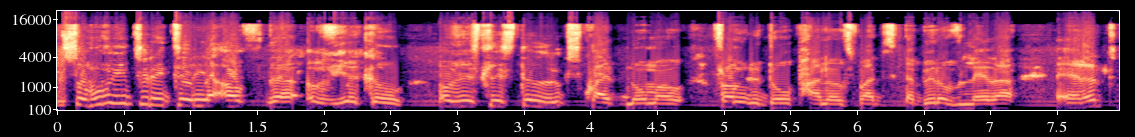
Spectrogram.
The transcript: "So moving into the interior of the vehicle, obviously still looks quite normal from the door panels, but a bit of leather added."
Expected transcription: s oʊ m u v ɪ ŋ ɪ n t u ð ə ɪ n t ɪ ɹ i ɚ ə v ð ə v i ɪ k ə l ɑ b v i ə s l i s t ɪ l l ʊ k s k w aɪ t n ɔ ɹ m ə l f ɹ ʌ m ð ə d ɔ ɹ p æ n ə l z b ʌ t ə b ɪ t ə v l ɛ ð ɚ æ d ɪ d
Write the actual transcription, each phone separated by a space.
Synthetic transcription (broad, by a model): s oʊ m u v ɪ ŋ ɪ n t u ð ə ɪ t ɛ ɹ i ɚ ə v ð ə v i ɪ k ə l ɑ b v i ə s l i s t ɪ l l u k s k w aɪ t n ɔ m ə l f ɹ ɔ m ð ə d ɔ p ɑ n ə l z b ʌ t ə b ɪ t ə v l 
